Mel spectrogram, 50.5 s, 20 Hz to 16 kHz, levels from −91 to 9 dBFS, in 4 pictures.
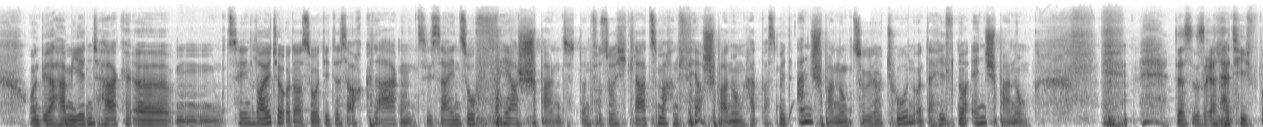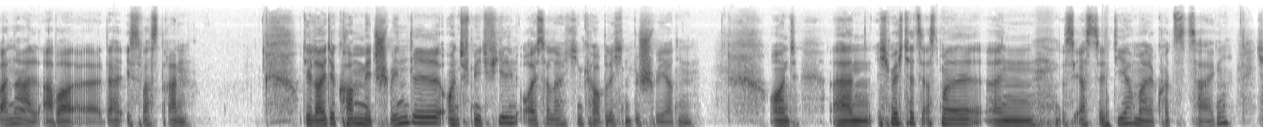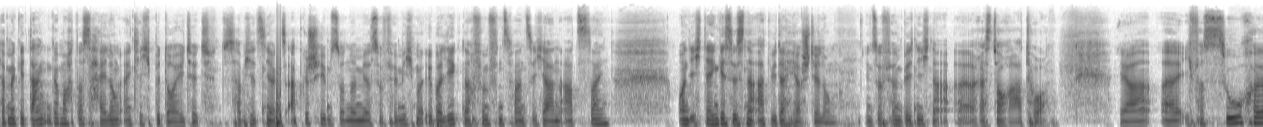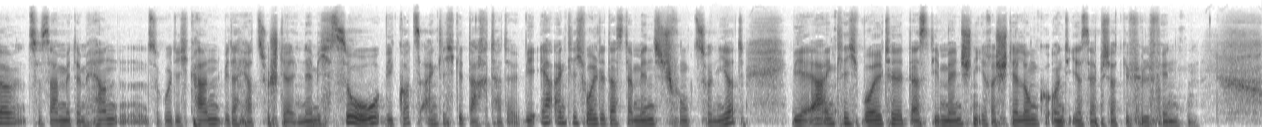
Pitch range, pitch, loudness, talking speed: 115-135 Hz, 120 Hz, -23 LUFS, 175 wpm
